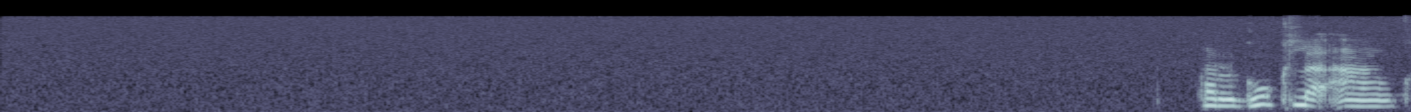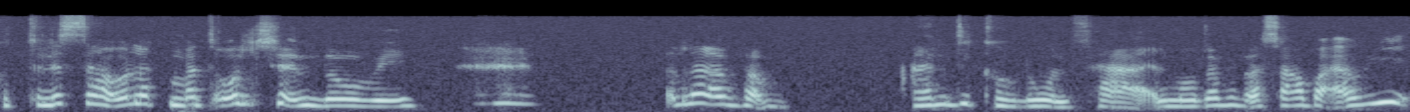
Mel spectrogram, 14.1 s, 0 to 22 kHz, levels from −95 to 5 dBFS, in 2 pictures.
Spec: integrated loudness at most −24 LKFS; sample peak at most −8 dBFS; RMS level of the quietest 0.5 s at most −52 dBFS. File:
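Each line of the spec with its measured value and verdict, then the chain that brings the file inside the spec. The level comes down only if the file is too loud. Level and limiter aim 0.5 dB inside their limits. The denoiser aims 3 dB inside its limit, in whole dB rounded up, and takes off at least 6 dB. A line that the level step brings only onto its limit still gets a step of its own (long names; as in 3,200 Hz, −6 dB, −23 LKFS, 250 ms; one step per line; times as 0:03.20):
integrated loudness −16.5 LKFS: out of spec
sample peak −5.5 dBFS: out of spec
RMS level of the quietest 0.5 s −42 dBFS: out of spec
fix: broadband denoise 6 dB, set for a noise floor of −42 dBFS
level −8 dB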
